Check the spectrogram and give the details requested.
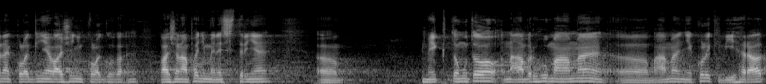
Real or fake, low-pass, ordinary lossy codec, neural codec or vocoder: real; 14.4 kHz; AAC, 64 kbps; none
